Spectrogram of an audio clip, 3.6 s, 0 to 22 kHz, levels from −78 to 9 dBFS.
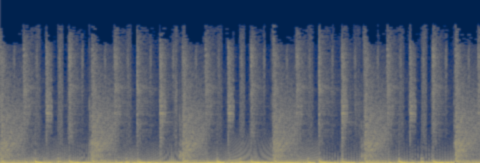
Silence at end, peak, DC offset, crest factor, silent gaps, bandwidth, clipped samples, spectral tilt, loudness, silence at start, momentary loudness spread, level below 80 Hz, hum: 0 s; 0 dBFS; under 0.1%; 10 dB; none; 19 kHz; under 0.1%; -5 dB/octave; -11 LUFS; 0 s; 2 LU; -12 dBFS; none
